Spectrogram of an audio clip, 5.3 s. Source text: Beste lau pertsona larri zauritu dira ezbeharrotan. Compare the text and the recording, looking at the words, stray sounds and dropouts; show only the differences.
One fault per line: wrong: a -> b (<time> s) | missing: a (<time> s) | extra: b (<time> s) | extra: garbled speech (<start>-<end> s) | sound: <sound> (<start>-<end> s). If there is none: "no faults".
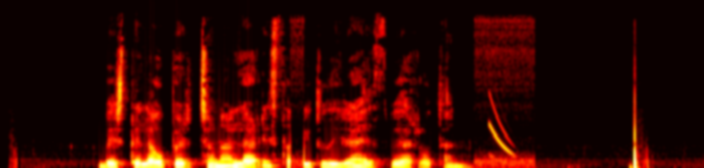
sound: dropout (2.2-2.3 s)
sound: chirp (3.7-3.9 s)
